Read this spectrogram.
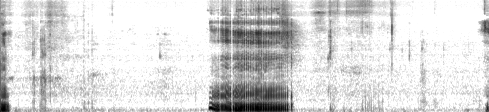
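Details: A sleeping dog gives one loud, low, fluttering snore between long quiet stretches (also described as sleep talking); snoring.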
